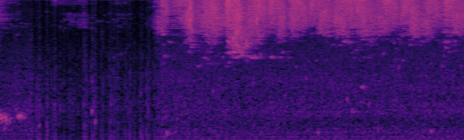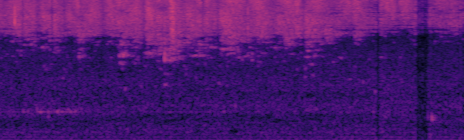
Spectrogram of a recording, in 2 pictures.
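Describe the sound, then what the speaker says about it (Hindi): Steady, continuous rubbing of a duster across a classroom board to erase writing during a maths lesson, a close, even, hissy scrubbing that runs for several seconds without pause. "इसको मैं रब कर देता हूँ एक बार"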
